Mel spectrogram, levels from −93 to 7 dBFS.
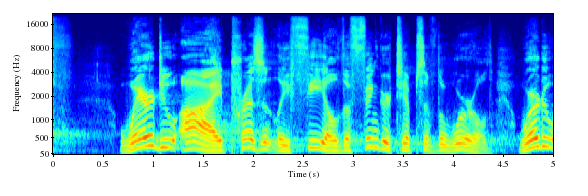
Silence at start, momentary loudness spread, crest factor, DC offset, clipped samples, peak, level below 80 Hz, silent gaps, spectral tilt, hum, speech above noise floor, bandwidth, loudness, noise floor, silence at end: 0 s; 9 LU; 18 dB; under 0.1%; under 0.1%; -6 dBFS; -72 dBFS; none; -5 dB/octave; none; 32 dB; over 20 kHz; -23 LUFS; -54 dBFS; 0 s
